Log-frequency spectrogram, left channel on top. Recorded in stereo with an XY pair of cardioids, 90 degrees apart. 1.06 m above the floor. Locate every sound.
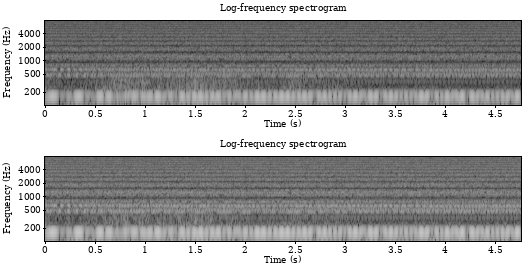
0.0 s a drone: 35° right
